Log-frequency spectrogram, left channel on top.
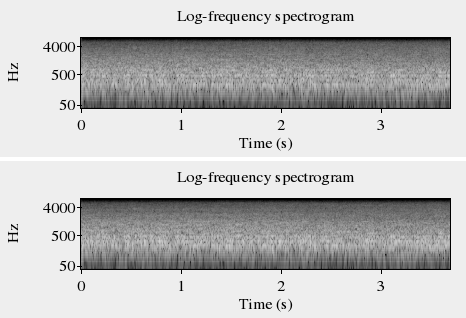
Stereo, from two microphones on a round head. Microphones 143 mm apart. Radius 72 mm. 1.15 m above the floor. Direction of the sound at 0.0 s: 15° left (ahead or behind).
